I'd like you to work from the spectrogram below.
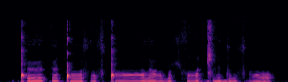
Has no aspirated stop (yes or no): yes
